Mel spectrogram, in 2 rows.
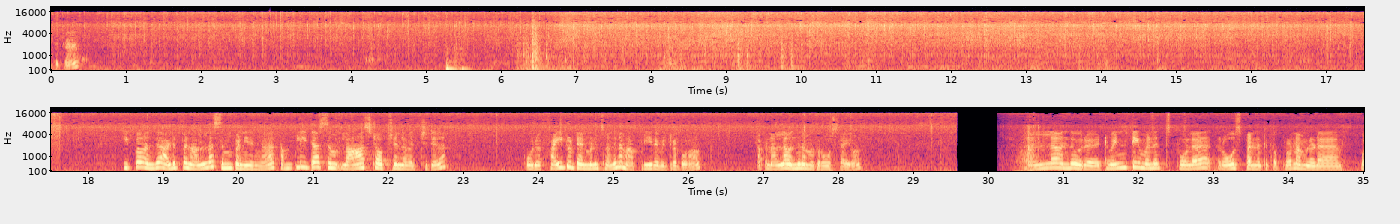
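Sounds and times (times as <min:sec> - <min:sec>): potatoes sizzling in oil: 0:00.0 - 0:29.6, 0:30.3 - 0:35.0
knock: 0:05.3 - 0:05.6.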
